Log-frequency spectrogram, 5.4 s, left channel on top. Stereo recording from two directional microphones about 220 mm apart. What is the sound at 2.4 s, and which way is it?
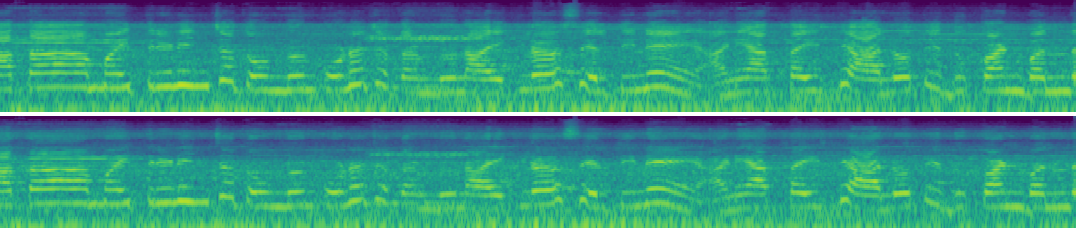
Speech, 10° left (ahead or behind).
